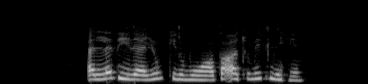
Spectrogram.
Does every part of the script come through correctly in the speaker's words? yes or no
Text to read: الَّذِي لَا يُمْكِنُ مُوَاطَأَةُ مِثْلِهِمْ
yes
